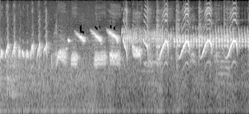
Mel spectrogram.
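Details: A caged Chinese hwamei sings a loud, varied run of clear whistles, opening with quick repeated notes, then sweeping slurred phrases and a series of rising upslurred whistles.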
